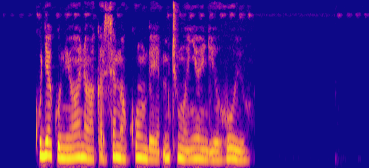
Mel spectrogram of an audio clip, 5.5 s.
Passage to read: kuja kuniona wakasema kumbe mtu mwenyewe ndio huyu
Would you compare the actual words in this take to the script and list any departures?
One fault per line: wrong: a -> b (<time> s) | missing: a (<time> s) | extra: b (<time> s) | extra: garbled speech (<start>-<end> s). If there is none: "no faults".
no faults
